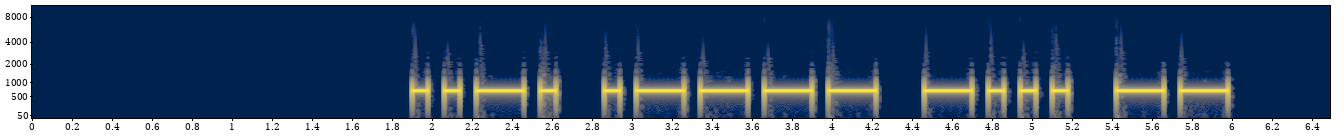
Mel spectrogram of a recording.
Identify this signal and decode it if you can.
Morse code, heard as a keyed tone, about 15 wpm, 700 Hz. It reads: F1BM
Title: DXCC-100 Call Signs - 4 Characters - Repeated 3x - 15wpm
